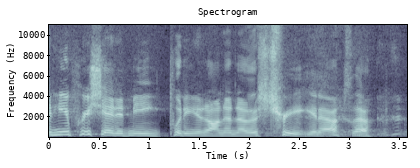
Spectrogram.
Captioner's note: laughter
